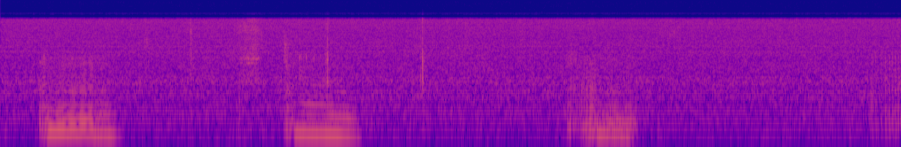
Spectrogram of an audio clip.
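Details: Pet cat snoring indoors: three low, buzzy, rasping breaths, each about a second long, coming roughly every three and a half seconds, with quiet room noise between them.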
